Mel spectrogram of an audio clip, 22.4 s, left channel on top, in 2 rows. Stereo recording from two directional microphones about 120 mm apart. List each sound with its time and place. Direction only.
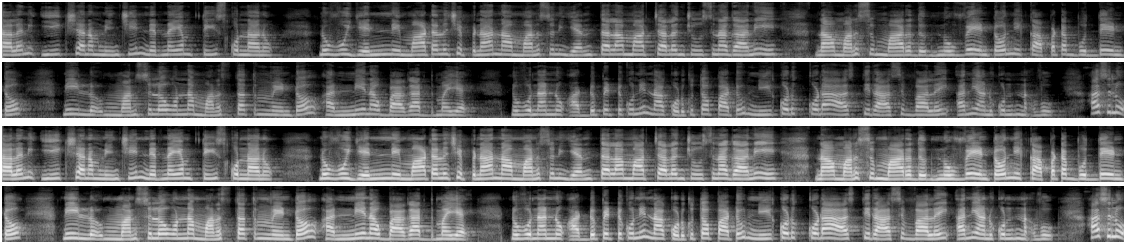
0.0 s a woman's voice: 35° right (ahead or behind)
8.1 s a woman's voice: 40° right (ahead or behind)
